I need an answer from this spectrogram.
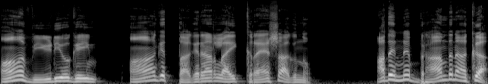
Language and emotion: Malayalam, angry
